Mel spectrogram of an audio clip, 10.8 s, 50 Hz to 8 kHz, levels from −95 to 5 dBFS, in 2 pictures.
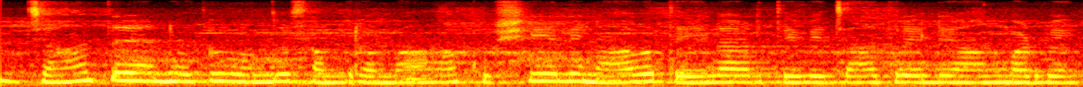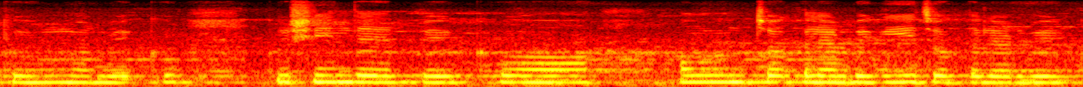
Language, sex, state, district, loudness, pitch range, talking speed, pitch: Kannada, female, Karnataka, Chamarajanagar, -15 LUFS, 215-225 Hz, 115 wpm, 220 Hz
